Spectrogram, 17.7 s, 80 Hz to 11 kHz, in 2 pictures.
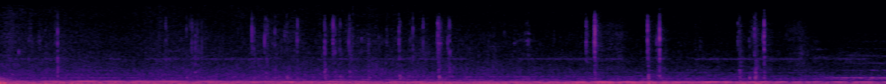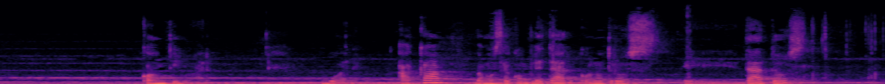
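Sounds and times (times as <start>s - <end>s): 
steady low hum: 0.0s - 17.7s
typing on a computer keyboard: 1.8s - 6.7s, 7.4s - 7.8s, 16.9s - 17.7s
speech: 10.4s - 11.0s, 13.1s - 17.1s.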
